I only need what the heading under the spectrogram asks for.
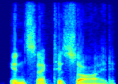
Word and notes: insecticide: American English

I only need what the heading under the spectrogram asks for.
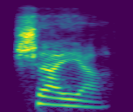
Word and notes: shire: Indian

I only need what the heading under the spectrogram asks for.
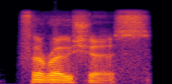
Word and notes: ferocious: British English

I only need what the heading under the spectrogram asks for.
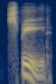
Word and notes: speed: American English

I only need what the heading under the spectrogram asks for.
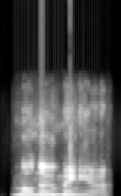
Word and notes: monomania: British English

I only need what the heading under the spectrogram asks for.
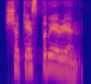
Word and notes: Shakespearian: Indian

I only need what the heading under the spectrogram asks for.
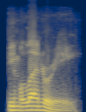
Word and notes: Bimillenary: American English

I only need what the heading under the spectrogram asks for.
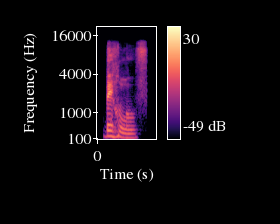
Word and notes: behove: Indian

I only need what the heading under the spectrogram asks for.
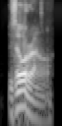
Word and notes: zoril: British English

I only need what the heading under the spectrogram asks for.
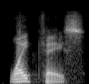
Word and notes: whiteface: American English

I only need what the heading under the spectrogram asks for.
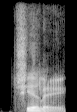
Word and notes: cheerly: British English

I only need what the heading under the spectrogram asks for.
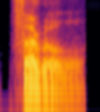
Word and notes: ferrule: British English

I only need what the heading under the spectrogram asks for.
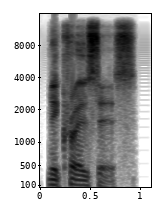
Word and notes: necrosis: British English

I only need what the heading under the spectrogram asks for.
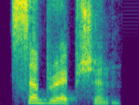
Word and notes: subreption: Indian

